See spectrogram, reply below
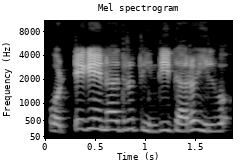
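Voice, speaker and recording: A woman voicing a gentle young wife and mother, speaking in a soothing, reassuring way. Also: on the high side, fast, lightly acted.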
